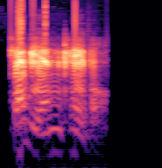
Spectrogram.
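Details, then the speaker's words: Zoll AED Plus during setup: a brief synthetic voice prompt telling you to plug in the electrode pad cable, given right after the new-battery button inside the battery compartment is pressed. "when you push the button inside the battery compartment the aed will react immediately telling you to plug in the electrode pad cable"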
